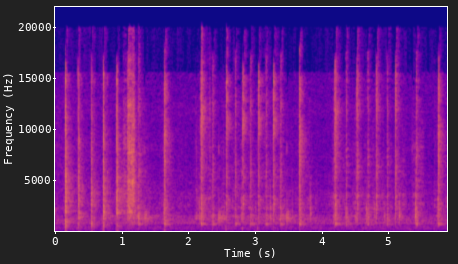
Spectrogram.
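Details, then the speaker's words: Lightning-damaged NuTone IMA4406 intercom master station with IS405 remote on bench: button presses followed by relay click-pop sounds, but no audio on talk or monitor from master or remote. "Part of what you hear is the button being pressed, but then you can hear the click. It's kind of like click, pop kind of thing. But there's no audio."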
